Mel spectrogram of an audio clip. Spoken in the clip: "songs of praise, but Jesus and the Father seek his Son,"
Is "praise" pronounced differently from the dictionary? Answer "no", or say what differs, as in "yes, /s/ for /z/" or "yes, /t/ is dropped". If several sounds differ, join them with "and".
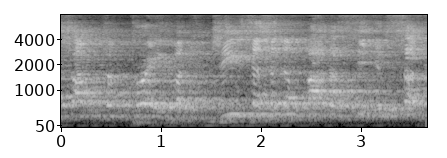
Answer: yes, /z/ is dropped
